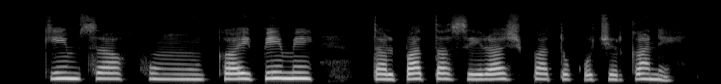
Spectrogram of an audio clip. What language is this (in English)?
Imbabura Highland Quichua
